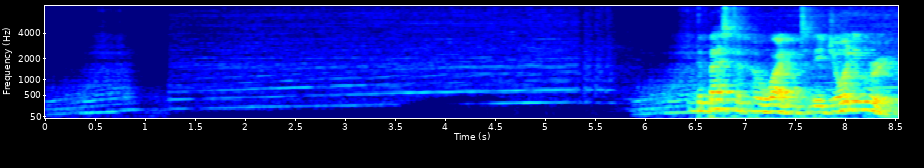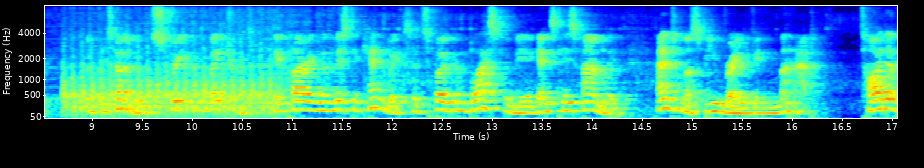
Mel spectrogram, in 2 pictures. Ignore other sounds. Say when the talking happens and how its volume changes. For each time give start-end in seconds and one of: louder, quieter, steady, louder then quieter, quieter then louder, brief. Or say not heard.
6.4-17.0 steady.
